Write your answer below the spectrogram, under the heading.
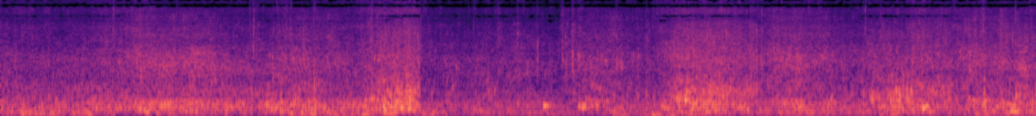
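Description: Water sloshing and splashing around a kayak, swelling every two to three seconds, with wind on the microphone.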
